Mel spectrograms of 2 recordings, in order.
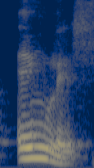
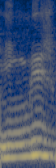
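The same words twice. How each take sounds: First: ইংলিশ with e sounds, "eng-lesh"; actual pronunciation. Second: ইংলিশ with i sounds, "ing-lish"; common pronunciation. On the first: Teacher gives guardians the actual pronunciation, "eng-lesh". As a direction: open both vowels of ইংলিশ to "eng-lesh". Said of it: "আমাদের actual প্রনাউন্সিয়েশনটা হলো". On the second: Teacher quotes the common way we say it, "ing-lish". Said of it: "ইংলিশ common যেটা আমরা বলি". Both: Shown as a demonstration.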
